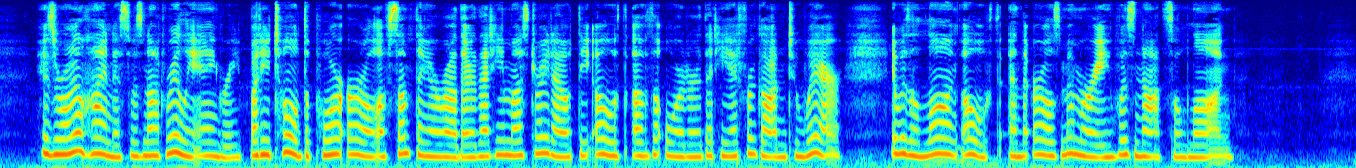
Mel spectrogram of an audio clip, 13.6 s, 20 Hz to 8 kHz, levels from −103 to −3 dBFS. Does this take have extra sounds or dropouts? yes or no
no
